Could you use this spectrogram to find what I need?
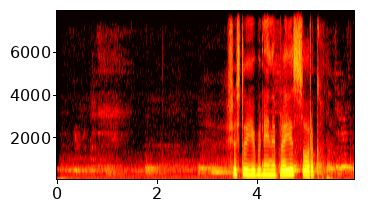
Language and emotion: Russian, neutral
